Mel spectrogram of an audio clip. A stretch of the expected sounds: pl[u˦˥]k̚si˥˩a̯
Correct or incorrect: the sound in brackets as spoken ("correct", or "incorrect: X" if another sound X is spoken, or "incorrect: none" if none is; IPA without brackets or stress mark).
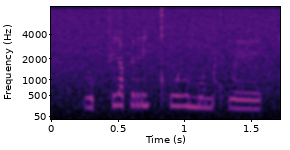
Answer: incorrect: u˨˩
